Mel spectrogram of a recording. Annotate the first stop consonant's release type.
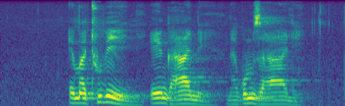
aspirated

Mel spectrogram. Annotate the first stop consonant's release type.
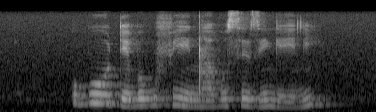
implosive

